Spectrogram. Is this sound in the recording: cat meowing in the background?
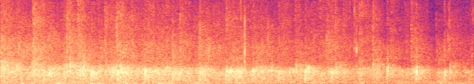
no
